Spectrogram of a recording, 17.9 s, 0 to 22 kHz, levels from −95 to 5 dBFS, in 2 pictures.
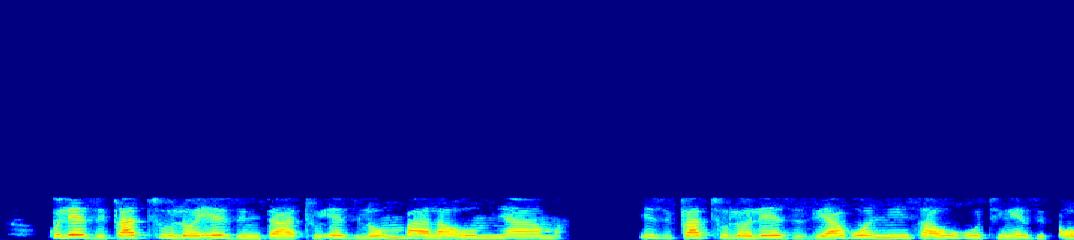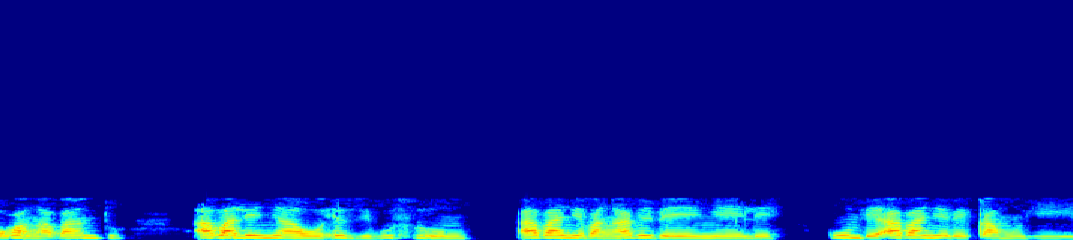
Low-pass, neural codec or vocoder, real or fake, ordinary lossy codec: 7.2 kHz; none; real; AAC, 16 kbps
